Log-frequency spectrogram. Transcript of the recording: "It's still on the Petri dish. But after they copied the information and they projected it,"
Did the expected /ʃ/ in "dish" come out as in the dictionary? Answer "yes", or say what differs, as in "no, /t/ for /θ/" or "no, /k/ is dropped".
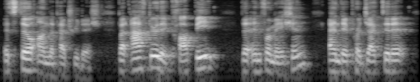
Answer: yes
